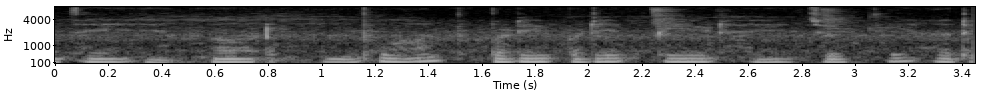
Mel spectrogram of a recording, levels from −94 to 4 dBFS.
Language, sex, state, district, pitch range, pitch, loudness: Hindi, female, Bihar, Muzaffarpur, 150-165 Hz, 155 Hz, -34 LUFS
